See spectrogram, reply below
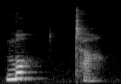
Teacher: Am Ende sagt man ein vokalisiertes R.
